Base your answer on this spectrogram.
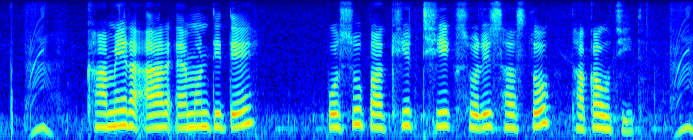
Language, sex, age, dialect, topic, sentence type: Bengali, female, 25-30, Western, agriculture, statement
